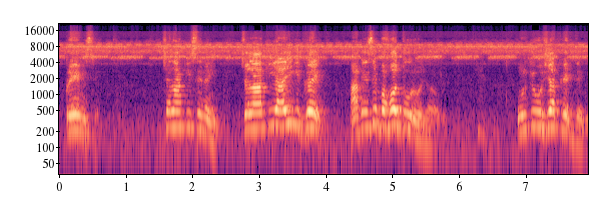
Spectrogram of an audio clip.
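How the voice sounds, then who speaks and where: A man's voice: high voice, slight background noise. A man giving a conversational spiritual discourse, telling parables and often checking in with his listeners. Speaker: spiritual teacher.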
